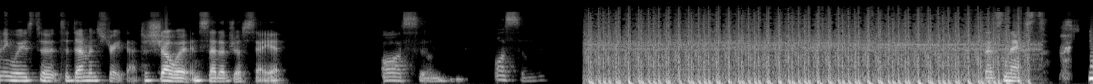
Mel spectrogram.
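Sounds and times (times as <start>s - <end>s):
speech: 0.0s - 3.0s, 3.8s - 5.5s, 9.8s - 10.9s
rapid gunfire sound effect: 5.8s - 10.5s.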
